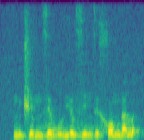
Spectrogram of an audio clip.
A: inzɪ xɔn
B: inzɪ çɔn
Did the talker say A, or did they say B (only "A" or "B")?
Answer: A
